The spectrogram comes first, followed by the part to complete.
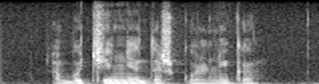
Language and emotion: Russian, neutral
